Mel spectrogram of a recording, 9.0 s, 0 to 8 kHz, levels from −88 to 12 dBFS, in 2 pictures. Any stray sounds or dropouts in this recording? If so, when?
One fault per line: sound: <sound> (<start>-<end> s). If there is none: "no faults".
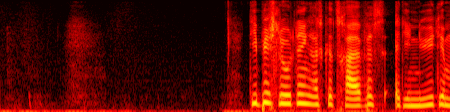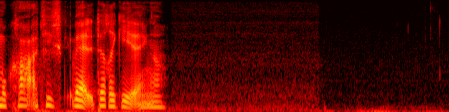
no faults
